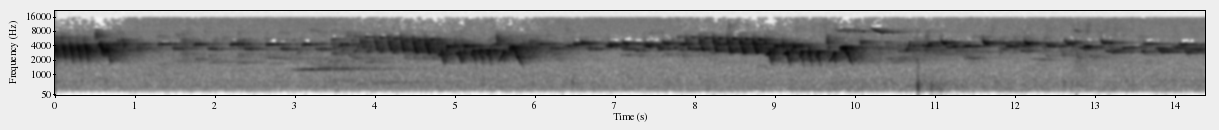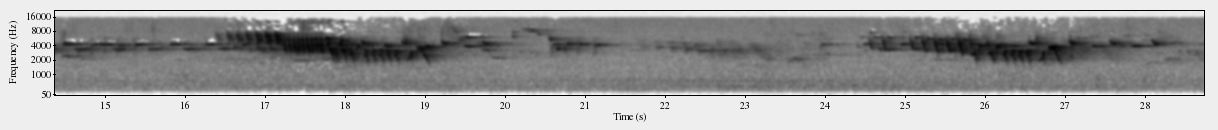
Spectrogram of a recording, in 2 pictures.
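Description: Birds singing, with loud phrases of rapid high notes every few seconds and quieter high chirps between them.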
